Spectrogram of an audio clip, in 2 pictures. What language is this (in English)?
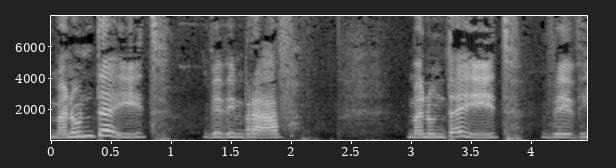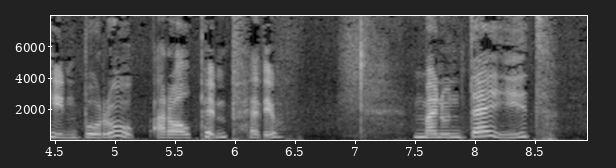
Welsh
